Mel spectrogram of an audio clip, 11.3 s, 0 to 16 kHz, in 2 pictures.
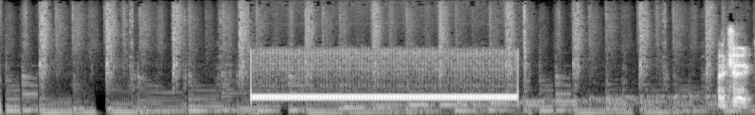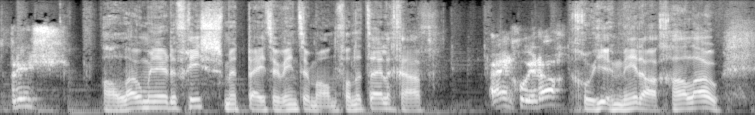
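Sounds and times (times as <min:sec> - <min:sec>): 
telephone dial tone of an outgoing call: 0:01.9 - 0:03.9
speech: 0:05.4 - 0:11.3.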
